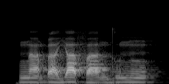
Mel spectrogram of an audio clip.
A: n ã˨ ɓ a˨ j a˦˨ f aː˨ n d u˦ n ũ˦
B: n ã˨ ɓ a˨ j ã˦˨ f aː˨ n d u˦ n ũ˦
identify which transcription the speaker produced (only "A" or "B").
A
